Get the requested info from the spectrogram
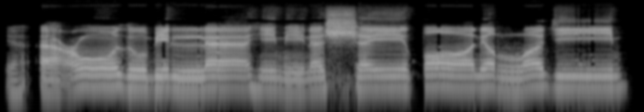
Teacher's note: Nir-rajim, ra-nya, getaran ra-nya sedikit kecil-kecil Nek, halus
